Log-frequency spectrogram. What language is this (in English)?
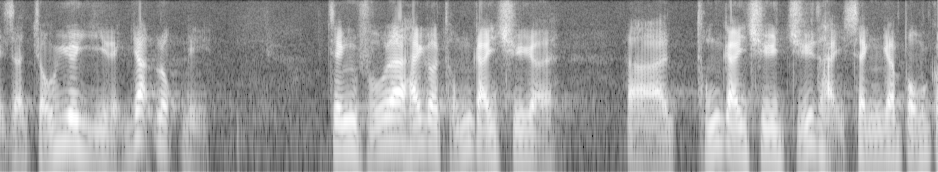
Cantonese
